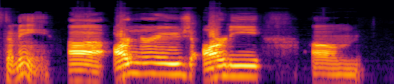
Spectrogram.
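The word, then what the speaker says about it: Ardougne: me uh Ard Rouge Arty um ugy even looks correct but it's pronounced Ardo weird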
